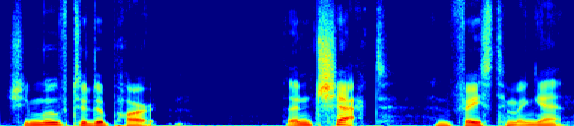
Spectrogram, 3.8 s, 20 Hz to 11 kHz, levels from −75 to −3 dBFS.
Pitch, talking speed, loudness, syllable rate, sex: 125 Hz, 155 wpm, -18 LUFS, 5.6 syllables/s, male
